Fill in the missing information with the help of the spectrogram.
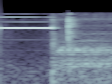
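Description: A single steady high-pitched electronic beep, a ventilator alarm signalling the machine has stopped in an abnormal situation.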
